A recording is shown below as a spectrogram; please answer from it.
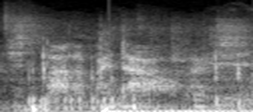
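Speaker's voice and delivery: frightened whisper; whispering while hiding. Real, not acted. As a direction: hide and breathe the words. Thinks someone is there.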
